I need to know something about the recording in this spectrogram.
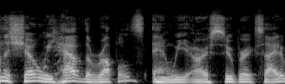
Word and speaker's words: Rupple: And your name rhymes with Thruple, which is crazy and super fun.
